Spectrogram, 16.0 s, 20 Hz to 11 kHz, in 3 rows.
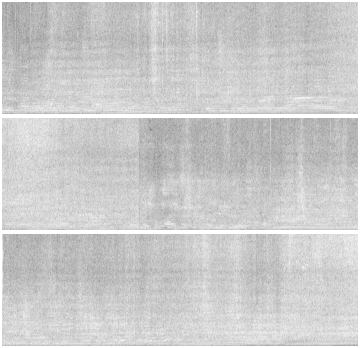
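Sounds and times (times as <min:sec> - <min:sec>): racing car engines revving: 0:00.0 - 0:16.0.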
